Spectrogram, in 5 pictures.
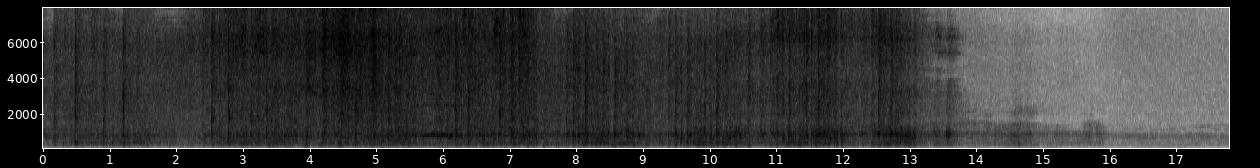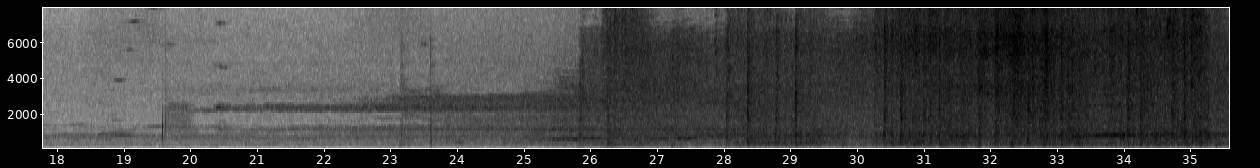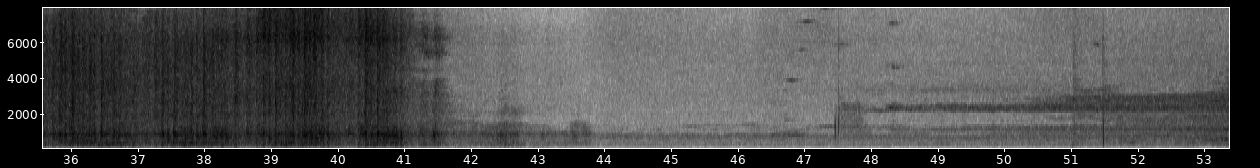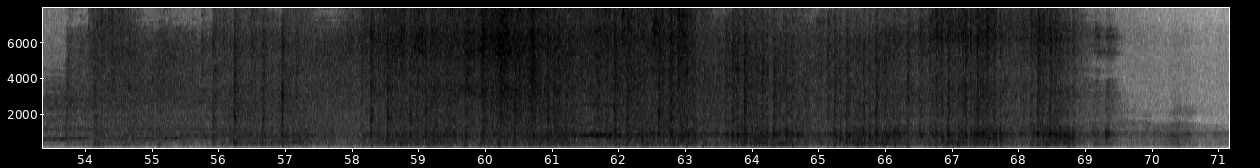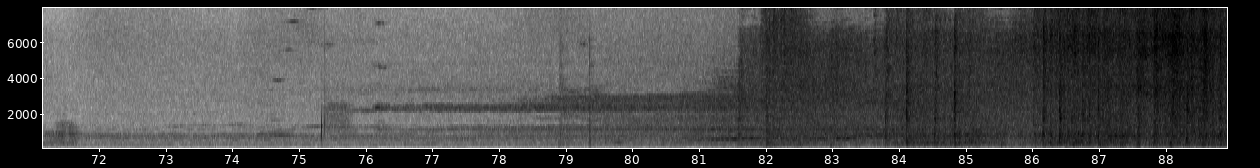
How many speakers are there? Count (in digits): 0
